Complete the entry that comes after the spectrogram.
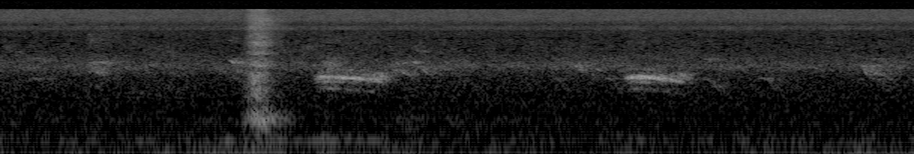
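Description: Faint room tone with two short bird calls from outside, about two seconds apart, and a single sharp click just before the first call.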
